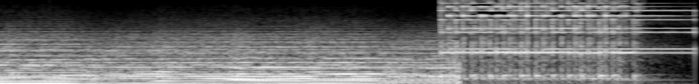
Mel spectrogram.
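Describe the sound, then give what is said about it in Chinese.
Soft sustained music plays, then a telephone at a detective agency suddenly rings, a loud, bright, trilling bell burst lasting about a second near the end. No one speaks. “苏菲姐姐，有电话。”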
